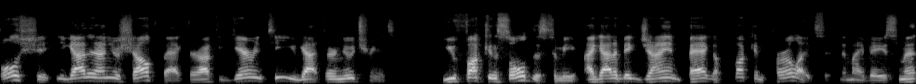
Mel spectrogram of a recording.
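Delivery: mock furious, heated, angry rant. Retelling an argument over returning bags: retelling own angry words. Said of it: "I was so fucking hot".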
